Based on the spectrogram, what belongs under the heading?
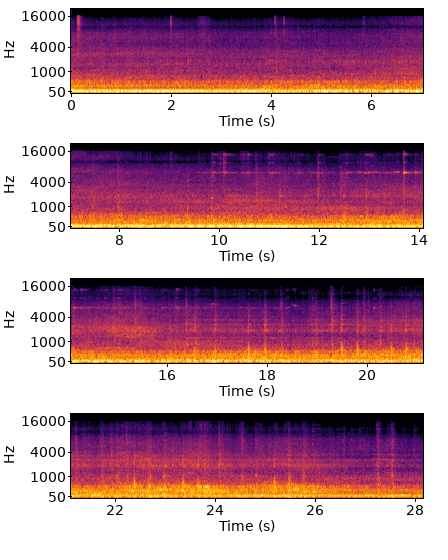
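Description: Passenger coaches of a departing express train rolling past close by: a steady low rumble with wheels clicking over the rail joints, easing off a little near the end as the last coach goes by.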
